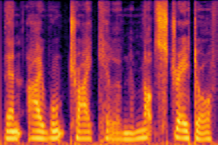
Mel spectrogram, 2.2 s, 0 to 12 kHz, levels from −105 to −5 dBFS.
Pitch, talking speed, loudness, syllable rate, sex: 170 Hz, 220 wpm, -18 LUFS, 4.7 syllables/s, female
